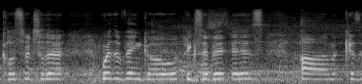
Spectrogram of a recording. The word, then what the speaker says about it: Van Gogh: Also, I thought it was Vincent Van Gogh, but it's Vincent Van Gogh, so sorry for the mispronunciation.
